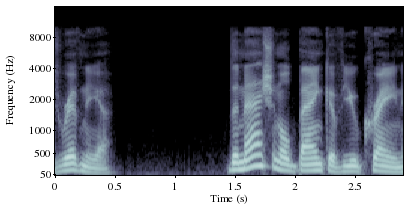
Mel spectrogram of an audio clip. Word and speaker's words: hryvnia: equals zero pronounced gryvna however the standard english name for the currency is rivnia the national bank of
